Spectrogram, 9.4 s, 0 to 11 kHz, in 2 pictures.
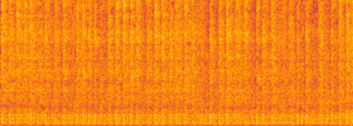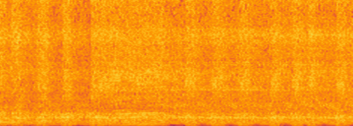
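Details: Stihl 038 Magnum chainsaw on fast idle: a steady high buzz, then revs hunting up and down in repeated swells instead of holding even; a surge blamed on a choke issue, with the air filter to be checked.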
